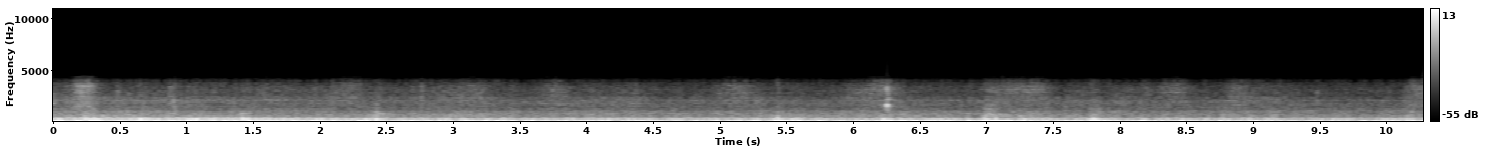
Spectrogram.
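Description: Trenhotel sleeper train running along the line, heard from inside a compartment: a steady low rumble of wheels and running gear, with a few faint clicks.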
